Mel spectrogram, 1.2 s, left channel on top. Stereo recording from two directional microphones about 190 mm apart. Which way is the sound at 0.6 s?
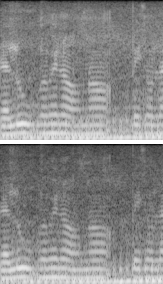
Centre (ahead or behind).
